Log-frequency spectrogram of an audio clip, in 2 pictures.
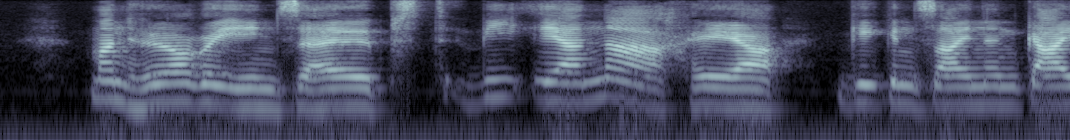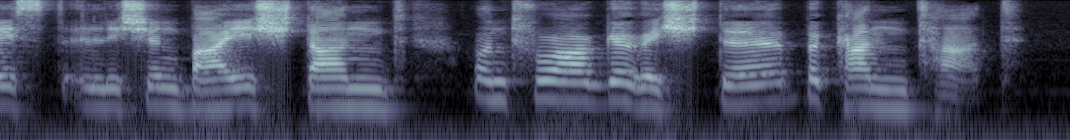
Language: German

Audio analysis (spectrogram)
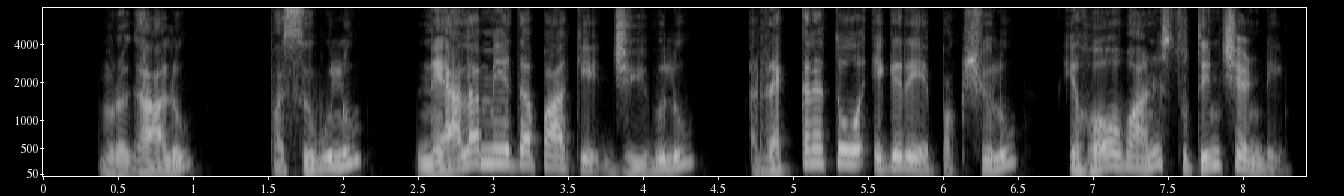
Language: Telugu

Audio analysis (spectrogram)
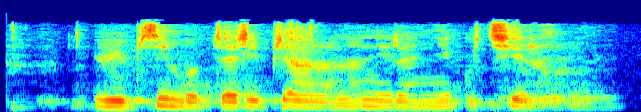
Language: Kinyarwanda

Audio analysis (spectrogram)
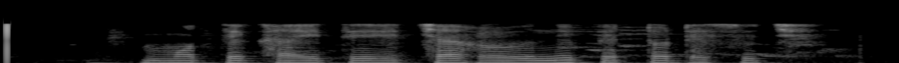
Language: Odia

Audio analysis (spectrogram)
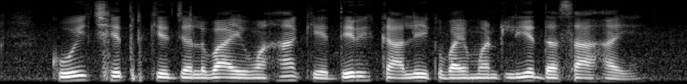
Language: Magahi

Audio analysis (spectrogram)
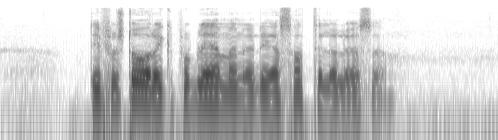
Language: Norwegian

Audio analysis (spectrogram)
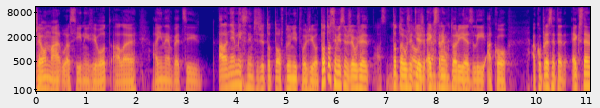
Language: Slovak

